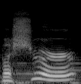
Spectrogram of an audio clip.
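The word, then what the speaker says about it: Bushehr: Bashur nuclear power plant and Bashur rhymes with Barker it is predicted that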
